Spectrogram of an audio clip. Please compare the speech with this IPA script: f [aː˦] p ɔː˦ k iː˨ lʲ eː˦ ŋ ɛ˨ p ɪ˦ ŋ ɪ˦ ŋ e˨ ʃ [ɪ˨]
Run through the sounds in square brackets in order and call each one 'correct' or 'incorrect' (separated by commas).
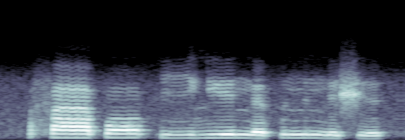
correct, correct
